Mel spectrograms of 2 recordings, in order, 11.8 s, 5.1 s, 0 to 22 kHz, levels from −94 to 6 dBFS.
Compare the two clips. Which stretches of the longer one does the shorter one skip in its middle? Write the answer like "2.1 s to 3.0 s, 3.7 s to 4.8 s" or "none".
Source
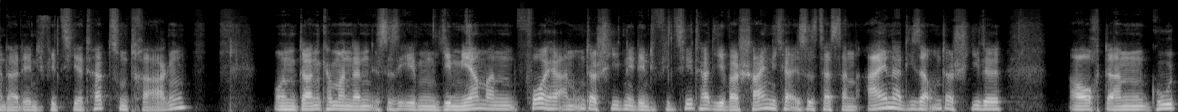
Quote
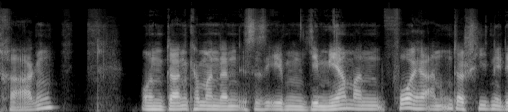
none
